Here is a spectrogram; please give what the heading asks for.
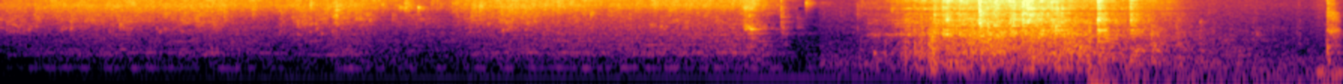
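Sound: shower water running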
